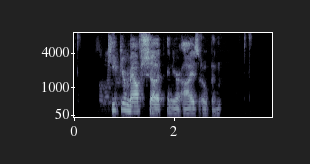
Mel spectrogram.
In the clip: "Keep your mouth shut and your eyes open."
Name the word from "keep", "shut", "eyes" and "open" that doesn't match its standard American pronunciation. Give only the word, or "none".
none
